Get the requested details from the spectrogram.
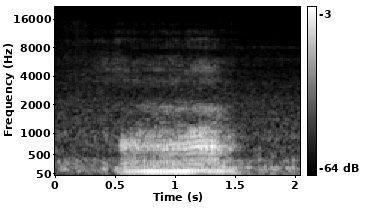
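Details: Sleeping, dreaming pug: one low, rumbling snore lasting about a second between quiet breaths. Ordinary snoring from a flat-faced dog.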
